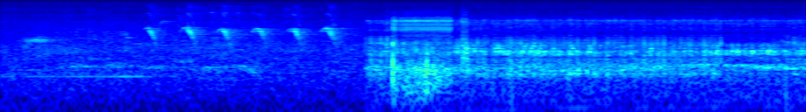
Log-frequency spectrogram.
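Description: A small bird gives a quick series of about six short, falling chirps. Then, about three and a half seconds in, a steady motor hum starts and runs on, louder than the chirps.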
